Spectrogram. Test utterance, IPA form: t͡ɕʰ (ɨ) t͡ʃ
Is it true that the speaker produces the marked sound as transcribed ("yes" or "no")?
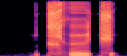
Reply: yes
